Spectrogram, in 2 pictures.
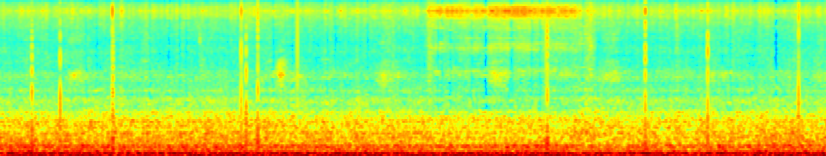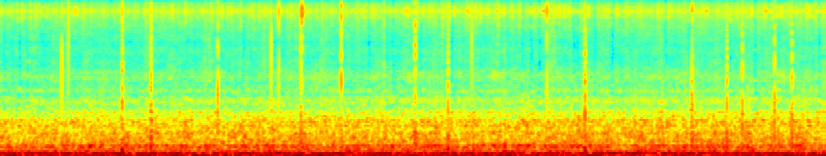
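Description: Wind rumbles and buffets heavily against a microphone outdoors.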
